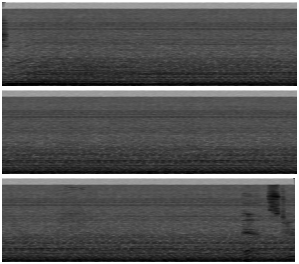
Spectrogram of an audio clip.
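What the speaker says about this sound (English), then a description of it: "If I give it a little bit of gas" Jeep Grand Cherokee WJ engine idling in a driveway with a low steady rumble, given a light blip of gas near the start, while a person talks over it.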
